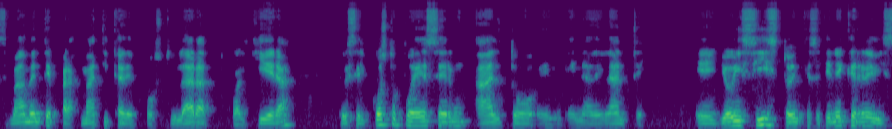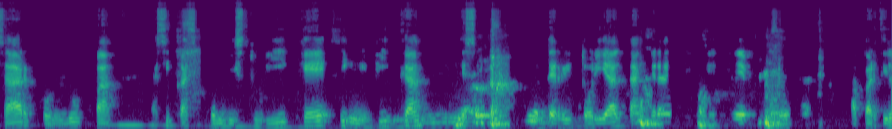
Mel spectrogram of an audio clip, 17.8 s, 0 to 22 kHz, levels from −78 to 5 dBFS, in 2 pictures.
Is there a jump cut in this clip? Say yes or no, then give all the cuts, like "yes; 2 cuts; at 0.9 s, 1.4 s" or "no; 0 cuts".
no; 0 cuts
